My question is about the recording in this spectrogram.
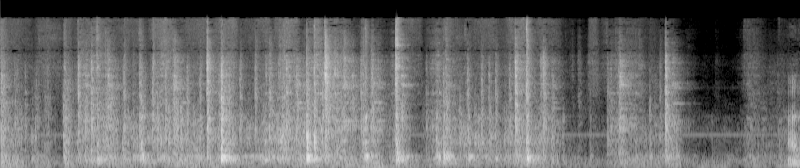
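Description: Sewer inspection camera's push cable being pulled back through the line and reeled in, making irregular clicks, knocks and rubbing that die down about six seconds in.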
